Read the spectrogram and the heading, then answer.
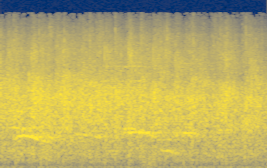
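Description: An audience claps their hands together during a sermon, at the preacher's call, in a steady, dense wash of applause that carries on evenly from start to finish.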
